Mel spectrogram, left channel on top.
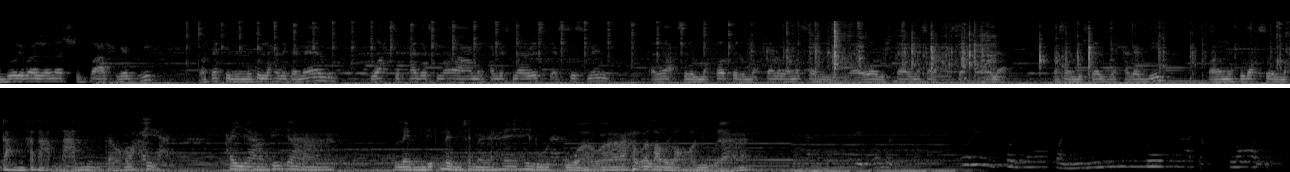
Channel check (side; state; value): both; different; correlation 0.00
